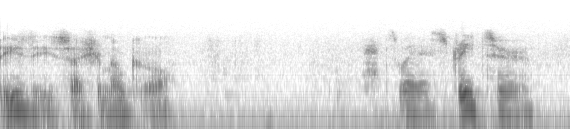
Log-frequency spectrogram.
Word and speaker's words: Xochimilco: Okay, so you pronounce it better than I do. It's easy, Xochimilco.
